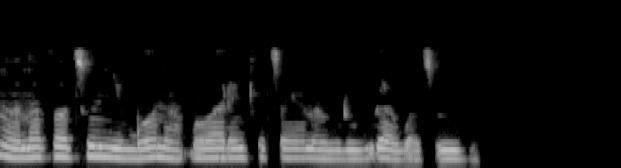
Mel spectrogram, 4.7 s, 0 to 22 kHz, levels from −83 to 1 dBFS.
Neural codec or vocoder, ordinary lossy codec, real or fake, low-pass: none; none; real; 7.2 kHz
